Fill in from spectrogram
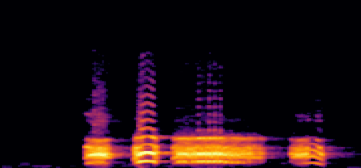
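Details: Crow of a red junglefowl drawn in by a decoy hen, made of two clipped harsh notes, a drawn-out raspy central section and a brief downward-curving final note.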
